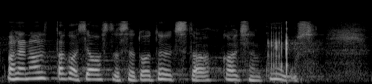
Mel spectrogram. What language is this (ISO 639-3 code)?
est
